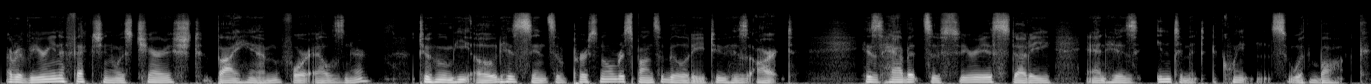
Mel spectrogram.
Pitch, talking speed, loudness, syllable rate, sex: 100 Hz, 140 wpm, -19 LUFS, 4.8 syllables/s, male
